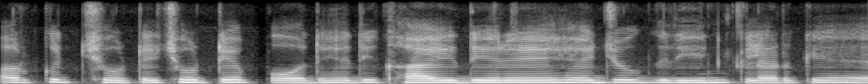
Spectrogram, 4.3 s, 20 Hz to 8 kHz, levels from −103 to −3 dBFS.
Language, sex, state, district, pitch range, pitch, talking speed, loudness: Hindi, female, Chandigarh, Chandigarh, 200-215 Hz, 205 Hz, 195 wpm, -15 LUFS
